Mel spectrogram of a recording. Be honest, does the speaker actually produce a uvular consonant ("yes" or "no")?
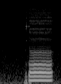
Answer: no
